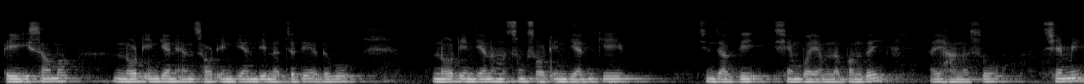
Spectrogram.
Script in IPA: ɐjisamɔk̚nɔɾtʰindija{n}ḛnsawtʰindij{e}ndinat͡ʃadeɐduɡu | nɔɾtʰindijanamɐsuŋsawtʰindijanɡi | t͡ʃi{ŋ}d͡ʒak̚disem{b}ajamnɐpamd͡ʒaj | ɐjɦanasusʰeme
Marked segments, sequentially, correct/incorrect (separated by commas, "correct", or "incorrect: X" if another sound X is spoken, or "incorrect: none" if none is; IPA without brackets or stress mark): correct, incorrect: a, incorrect: n, correct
